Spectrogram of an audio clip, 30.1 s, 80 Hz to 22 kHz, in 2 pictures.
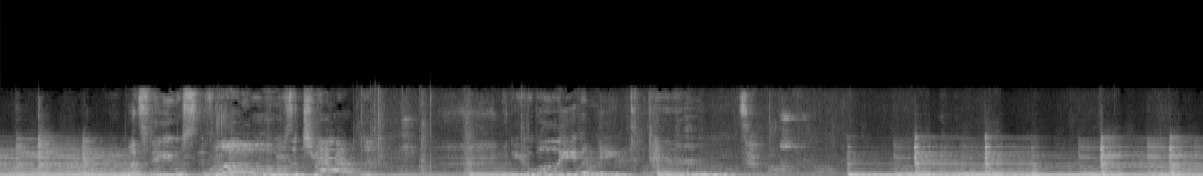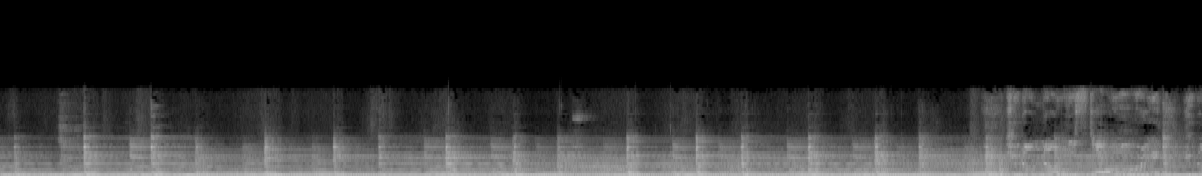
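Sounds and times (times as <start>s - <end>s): keyboard chords: 0.0s - 30.0s
woman singing: 1.6s - 4.8s, 6.3s - 9.6s, 27.4s - 30.0s.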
